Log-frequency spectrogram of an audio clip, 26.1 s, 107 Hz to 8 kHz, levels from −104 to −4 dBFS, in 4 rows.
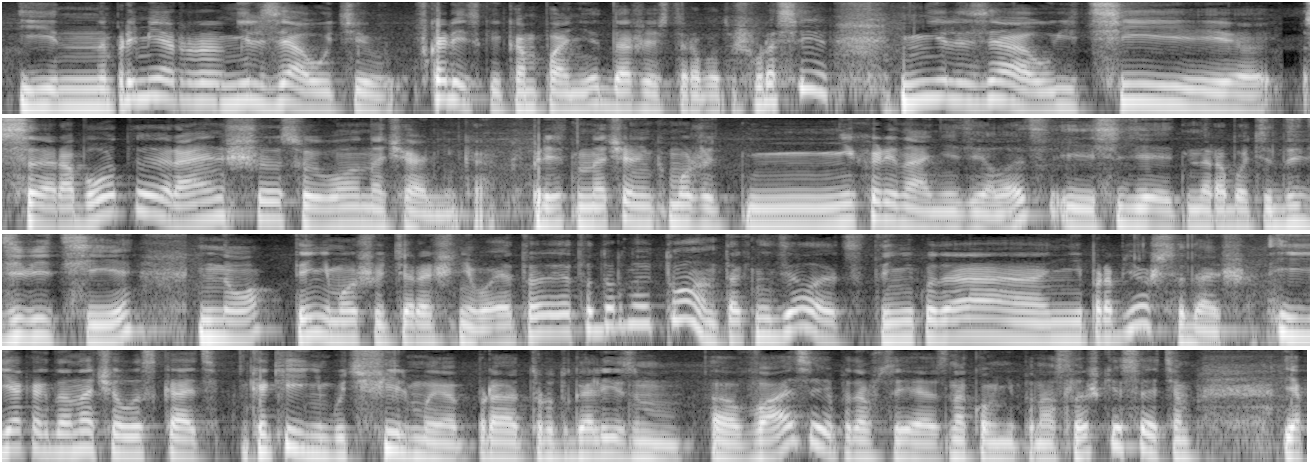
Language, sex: Russian, male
